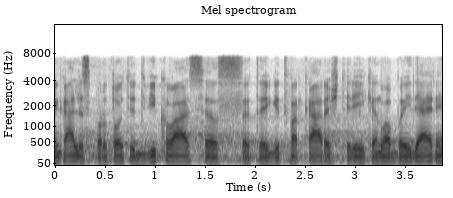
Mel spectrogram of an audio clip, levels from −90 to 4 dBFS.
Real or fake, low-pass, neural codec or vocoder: real; 7.2 kHz; none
